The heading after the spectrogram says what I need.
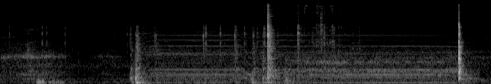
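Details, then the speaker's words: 1995 car: latch clunk, brief motor whir drawing the trunk lid down, then a firm final thunk; the electronic trunk closer still works normally. "even this uh electronic trunk closer actually still works watch this"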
